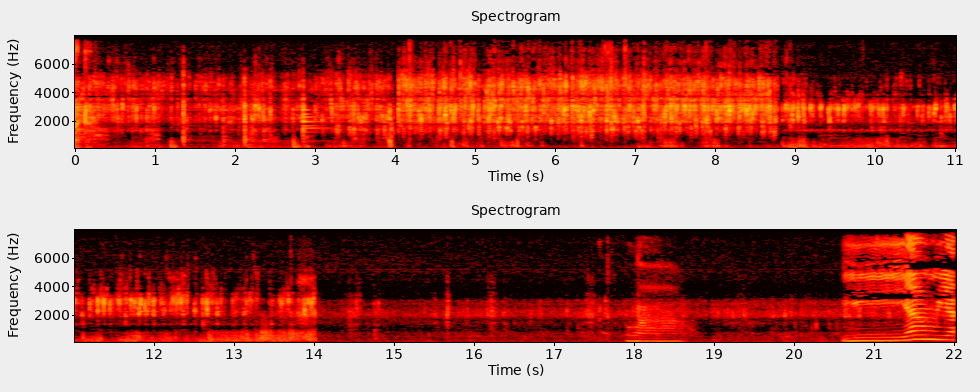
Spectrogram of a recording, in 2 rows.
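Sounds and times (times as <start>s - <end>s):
butter sizzling in a pot: 0.0s - 8.9s.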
